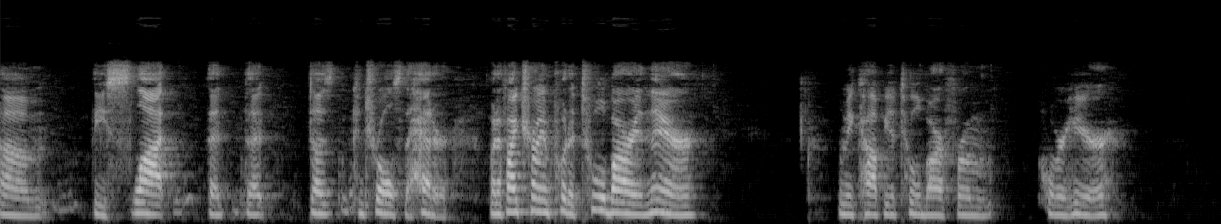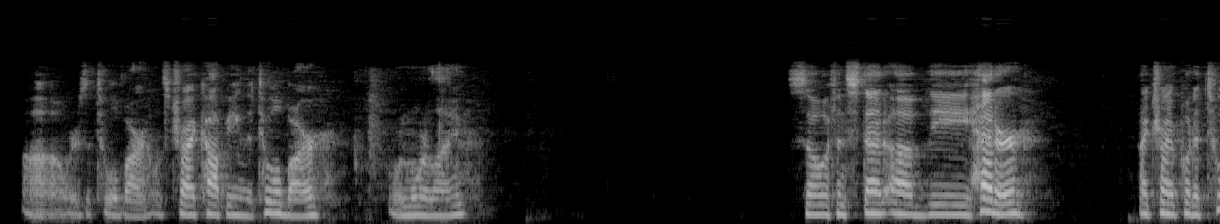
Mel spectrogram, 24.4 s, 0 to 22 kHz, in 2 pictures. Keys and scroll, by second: 17.5 ctrl+c, 23.5 ctrl+v.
